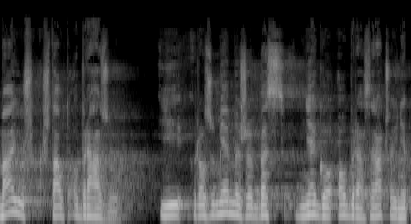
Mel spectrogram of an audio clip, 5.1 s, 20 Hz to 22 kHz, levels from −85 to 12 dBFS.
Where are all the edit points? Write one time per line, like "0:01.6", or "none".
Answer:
none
